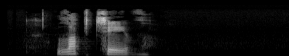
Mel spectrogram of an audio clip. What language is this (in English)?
Albanian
